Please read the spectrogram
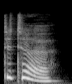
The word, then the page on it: deter: British English; ɜː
